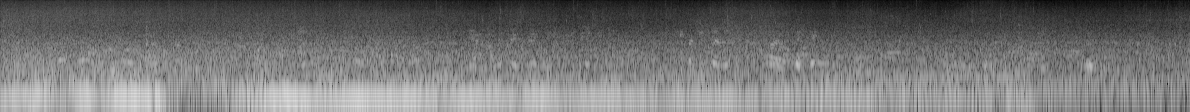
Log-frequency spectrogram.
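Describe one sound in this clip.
An outboard motor hums steadily as a boat moves slowly away.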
